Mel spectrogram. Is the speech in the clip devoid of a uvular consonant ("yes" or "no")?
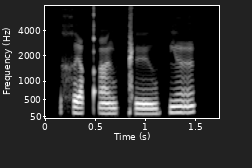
no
